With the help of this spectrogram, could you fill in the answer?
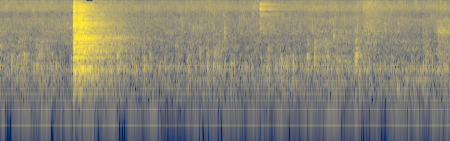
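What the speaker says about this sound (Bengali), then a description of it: "এটা একটু ফুটুক, তারপর ডিমের আমলেটটা দিয়ে দেবো।" Curry bubbles quietly at a low simmer in a pot before an egg omelette goes in, with a brief metallic clatter early on and then soft, continuous boiling.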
